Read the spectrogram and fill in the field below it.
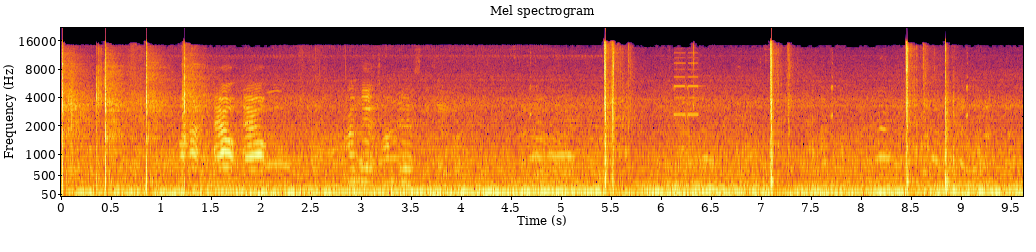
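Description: A paintball gun fires single sharp pops outdoors.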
